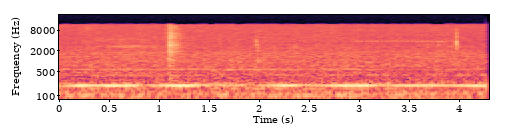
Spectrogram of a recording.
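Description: A steady low-pitched hum, with two faint clicks about one and two seconds in.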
